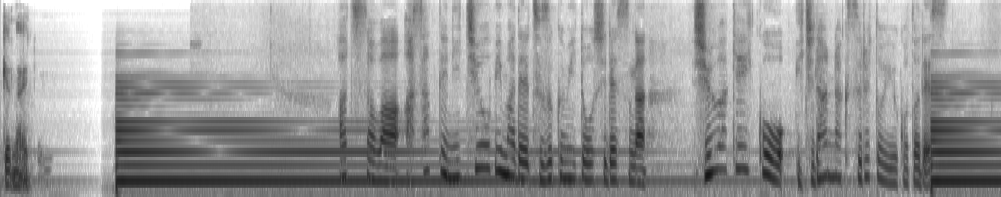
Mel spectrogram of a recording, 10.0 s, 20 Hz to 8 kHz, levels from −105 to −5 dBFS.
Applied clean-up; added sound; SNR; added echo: none; Electric guitar; -1 dB; none.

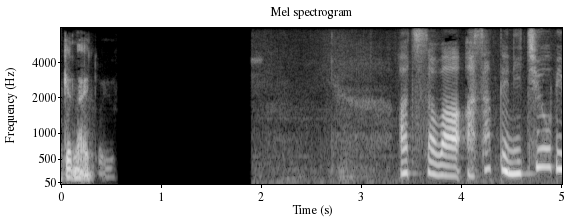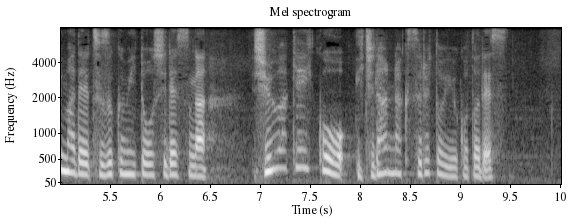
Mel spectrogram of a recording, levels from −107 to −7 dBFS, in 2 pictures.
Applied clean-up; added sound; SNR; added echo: none; none; none; none.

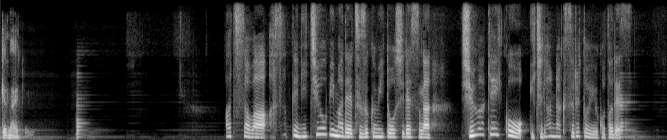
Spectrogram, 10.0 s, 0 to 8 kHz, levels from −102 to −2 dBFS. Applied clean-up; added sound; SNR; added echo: neural mask model DeepFilterNet 3.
